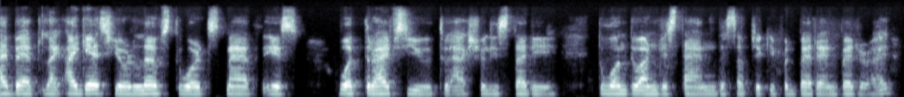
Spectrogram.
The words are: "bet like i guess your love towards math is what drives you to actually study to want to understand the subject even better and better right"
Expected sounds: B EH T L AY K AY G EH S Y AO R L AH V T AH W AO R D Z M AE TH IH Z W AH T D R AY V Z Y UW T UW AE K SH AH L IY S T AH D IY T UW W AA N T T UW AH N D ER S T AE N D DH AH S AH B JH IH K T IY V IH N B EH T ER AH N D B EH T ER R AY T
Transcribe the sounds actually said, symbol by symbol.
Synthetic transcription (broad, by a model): B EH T L AY K AY G EH S Y AO R L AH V T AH W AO R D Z M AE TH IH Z W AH T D R AY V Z Y UW T UW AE K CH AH L IY S T AH D IY T UW W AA N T T UW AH N D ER S T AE N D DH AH S AH B JH IH K T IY F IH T B EH T ER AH N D B EH T ER R AY T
